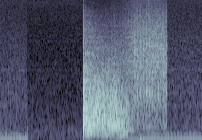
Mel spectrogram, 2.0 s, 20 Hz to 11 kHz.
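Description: Cessna 172 intercom audio feed: a faint engine hum cuts out to near silence, then a loud burst of static hiss opens for about a second and closes again.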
